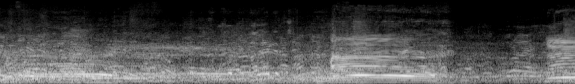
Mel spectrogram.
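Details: Sahiwal bull calf at a crowded Noakhali cattle market in Bangladesh, 24 April: several long, tonal moos, the loudest a strong rich bellow near the middle and a shorter one at the end, with people talking throughout.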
